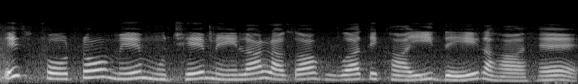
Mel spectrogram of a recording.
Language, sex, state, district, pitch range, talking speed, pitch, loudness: Hindi, female, Madhya Pradesh, Katni, 215-265 Hz, 115 wpm, 240 Hz, -17 LUFS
